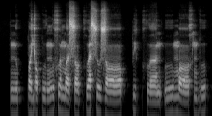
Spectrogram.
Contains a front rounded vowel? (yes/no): no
